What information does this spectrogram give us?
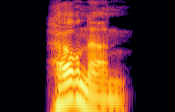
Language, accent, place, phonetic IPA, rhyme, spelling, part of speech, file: German, Germany, Berlin, [ˈhœʁnɐn], -œʁnɐn, Hörnern, noun, De-Hörnern.ogg
- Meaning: dative plural of Horn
